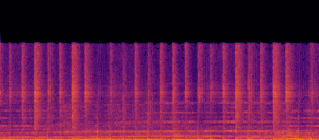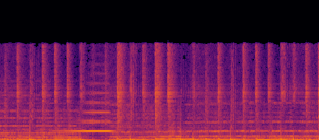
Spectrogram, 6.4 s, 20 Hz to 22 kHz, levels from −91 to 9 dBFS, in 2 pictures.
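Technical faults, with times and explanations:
3.69–4.41 s, loudspeaker feedback squeal: a 1.5 kHz tone swells over roughly 0.4 s to about the level of the sound, as microphone-to-loudspeaker loop gain exceeds unity there.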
